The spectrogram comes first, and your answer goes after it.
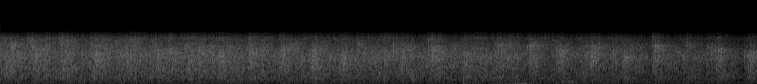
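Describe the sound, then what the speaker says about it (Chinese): Sustained applause from an audience at a hall dedication ceremony, a dense steady patter of many hands clapping that fills the whole stretch at even loudness. "好，拍拍手"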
